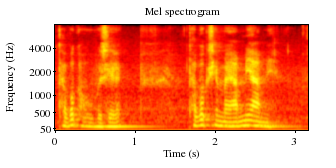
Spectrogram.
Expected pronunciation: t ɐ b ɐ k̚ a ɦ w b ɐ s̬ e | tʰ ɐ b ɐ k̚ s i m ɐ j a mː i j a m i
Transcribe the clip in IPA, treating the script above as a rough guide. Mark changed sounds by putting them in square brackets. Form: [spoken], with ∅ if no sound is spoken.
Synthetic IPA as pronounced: [tʰ] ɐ b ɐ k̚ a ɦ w b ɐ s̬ e | tʰ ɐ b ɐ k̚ s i m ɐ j a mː i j a m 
